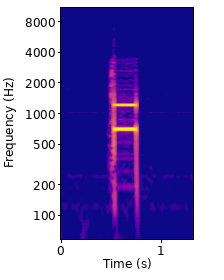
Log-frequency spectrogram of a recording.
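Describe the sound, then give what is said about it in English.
A single touch-tone phone keypad beep as key 1 is pressed in an automated phone menu, a steady dual-tone note lasting about a quarter second, clear against a quiet background. “You have pressed 1.”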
